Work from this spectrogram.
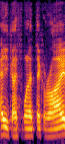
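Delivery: muscleman driver voice, called out. Pretending to be a rickshaw driver who looks like Lou Ferrigno, the speaker does a Lou Ferrigno impression. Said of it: "That's my Lou Ferrigno".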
